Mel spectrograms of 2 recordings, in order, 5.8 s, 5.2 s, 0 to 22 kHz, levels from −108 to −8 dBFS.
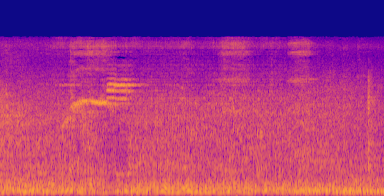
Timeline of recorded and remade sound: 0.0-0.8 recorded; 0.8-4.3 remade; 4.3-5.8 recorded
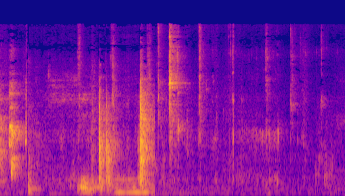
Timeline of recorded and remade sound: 0.0-5.2 recorded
